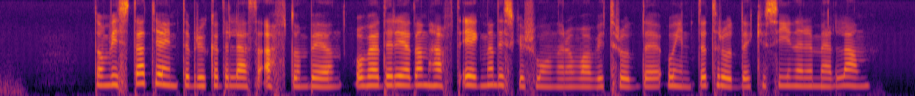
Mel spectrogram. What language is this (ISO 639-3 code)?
swe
